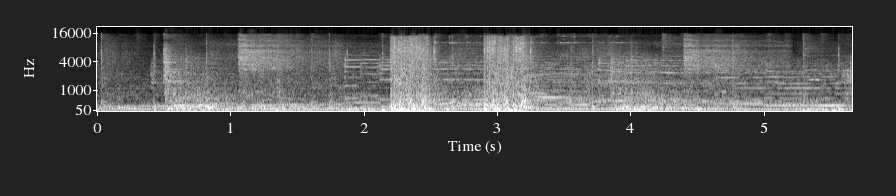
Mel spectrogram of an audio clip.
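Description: Gunfire in the Once Human video game, a dense, crackling barrage of repeated shots and impacts running throughout, with bursts swelling louder at moments amid game music.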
